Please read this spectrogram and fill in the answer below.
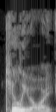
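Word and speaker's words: kilioi (χίλιοι): Let us also consider the word thousand, pronounced kilioi in the Greek.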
